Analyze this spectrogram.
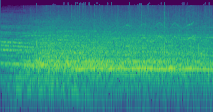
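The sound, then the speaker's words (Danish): The crowd at a Danish-language wrestling show roars, sings and cheers steadily, American-style, a loud dense wash of many voices with sustained shouting and whoops throughout, without clear breaks. “Wrestlerne bruger engelske karakternavne, og publikum synger og hæpper, som man kender det fra amerikanske shows.”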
